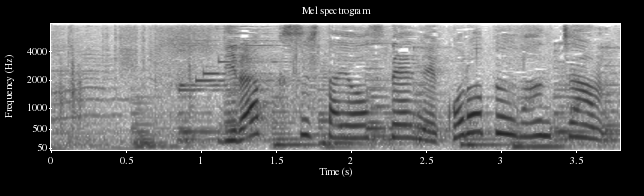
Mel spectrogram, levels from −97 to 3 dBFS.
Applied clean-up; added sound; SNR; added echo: none; none; none; none.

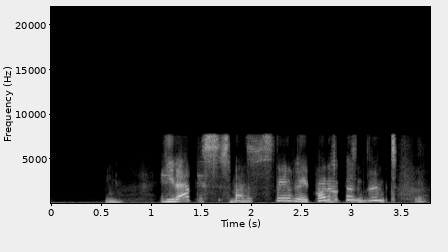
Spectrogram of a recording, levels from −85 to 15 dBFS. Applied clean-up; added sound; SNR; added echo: neural diffusion model UNIVERSE++.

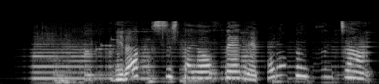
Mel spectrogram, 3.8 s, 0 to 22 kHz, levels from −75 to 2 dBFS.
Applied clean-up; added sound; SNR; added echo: neural mask model RNNoise.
